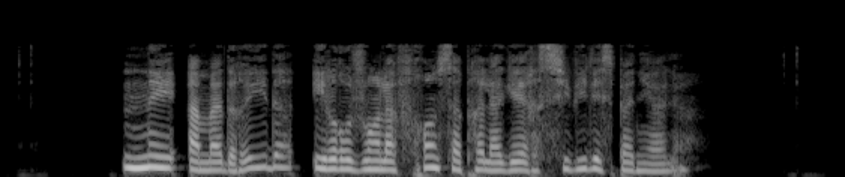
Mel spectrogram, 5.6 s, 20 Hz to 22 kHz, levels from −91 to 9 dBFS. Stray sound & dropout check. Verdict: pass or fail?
pass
